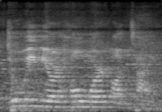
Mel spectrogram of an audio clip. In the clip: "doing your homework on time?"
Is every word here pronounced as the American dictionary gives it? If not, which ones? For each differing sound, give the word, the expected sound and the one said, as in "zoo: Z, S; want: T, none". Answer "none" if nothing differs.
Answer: none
